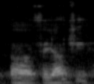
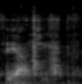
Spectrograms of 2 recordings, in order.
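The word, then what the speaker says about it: Feyachi: The optics, which are Faiachi. That's how you pronounce it. Yeah, Faiachi.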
